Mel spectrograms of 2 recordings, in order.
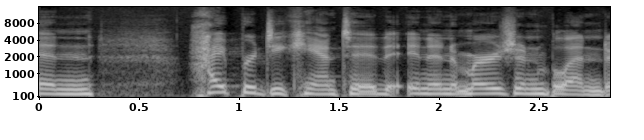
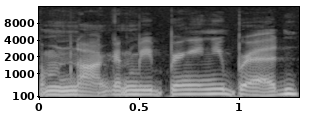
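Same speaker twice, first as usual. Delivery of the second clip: put-on flat, matter-of-fact tone, lower; 3 semitones lower than usual. Retelling someone refusing a request for bread: imitating a matter-of-fact refusal. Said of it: "very matter-of-factly".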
